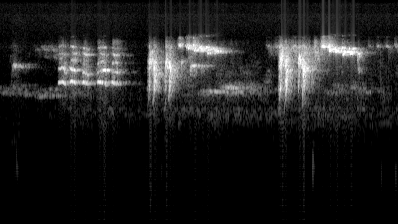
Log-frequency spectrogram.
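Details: A song thrush, a loud early-year singer that sings from high perches, gives loud, bright, high-pitched varied phrases, repeating each two or three times before switching to a new one; a chaffinch is audible in the background.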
